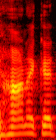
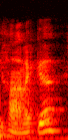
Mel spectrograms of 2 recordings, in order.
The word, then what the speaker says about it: Hanukkah: do wish them happy hanukkah um you pronounce it with a lot of phlegm there there are some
